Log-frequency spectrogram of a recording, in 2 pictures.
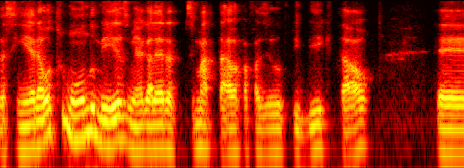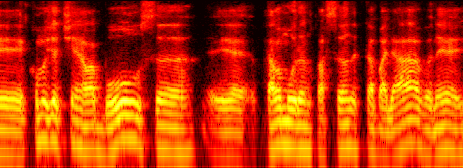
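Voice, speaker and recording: A plain, everyday voice from a man, fairly low in pitch. He keeps a moderate pace, and his pitch varies in an ordinary way. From Brasília, Brazil. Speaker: historian and professor. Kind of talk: interview.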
